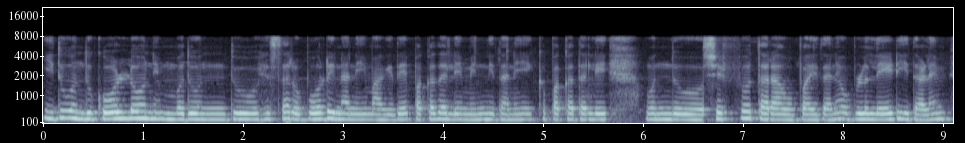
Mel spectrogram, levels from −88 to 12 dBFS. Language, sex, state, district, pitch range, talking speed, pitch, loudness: Kannada, female, Karnataka, Raichur, 190-205 Hz, 140 wpm, 195 Hz, -14 LUFS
